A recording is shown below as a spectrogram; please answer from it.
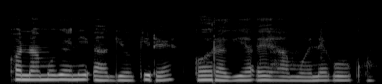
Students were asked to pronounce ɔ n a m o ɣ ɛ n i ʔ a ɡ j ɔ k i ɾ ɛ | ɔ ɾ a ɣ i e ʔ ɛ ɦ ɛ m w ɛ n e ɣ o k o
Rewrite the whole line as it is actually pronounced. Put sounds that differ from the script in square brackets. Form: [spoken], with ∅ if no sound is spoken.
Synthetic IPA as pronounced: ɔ n a m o ɣ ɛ n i ʔ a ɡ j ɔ k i ɾ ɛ | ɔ ɾ a ɣ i [a] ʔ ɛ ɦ [a] m w ɛ n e ɣ o k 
